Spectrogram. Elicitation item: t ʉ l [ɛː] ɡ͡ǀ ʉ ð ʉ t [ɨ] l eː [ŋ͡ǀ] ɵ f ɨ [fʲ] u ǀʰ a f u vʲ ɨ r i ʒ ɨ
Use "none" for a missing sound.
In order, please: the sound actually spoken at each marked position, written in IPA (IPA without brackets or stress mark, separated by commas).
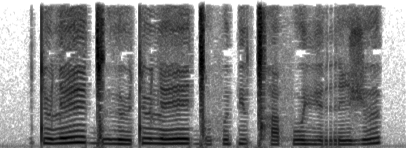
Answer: eː, ʉ, ɡ͡ǀ, pʲ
